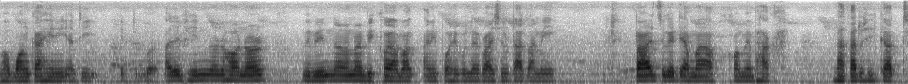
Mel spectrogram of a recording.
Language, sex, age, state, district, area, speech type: Assamese, male, 30-45, Assam, Majuli, urban, spontaneous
